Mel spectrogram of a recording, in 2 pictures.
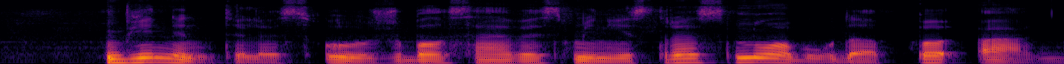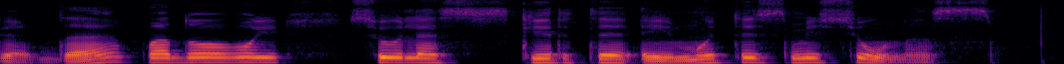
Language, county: Lithuanian, Panevėžys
